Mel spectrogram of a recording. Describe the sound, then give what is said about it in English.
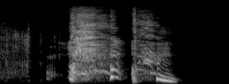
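Throat clearing and coughing: a few harsh, rasping bursts of varying length follow a softer start, each ending in a low, gravelly rumble, with no talk over them. “Hold on, I've got something in my throat.”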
